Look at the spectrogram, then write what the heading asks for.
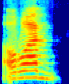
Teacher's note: The shidda is strong, so you're cutting off the sound. Rab, the makhraj is cutting off the sound.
